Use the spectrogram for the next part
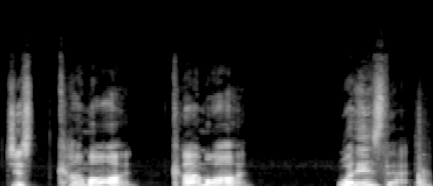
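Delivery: high-pitched exasperated outburst. Real, not acted. Player berating own chess blunder, high and exasperated. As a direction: plead with yourself in high disbelief.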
